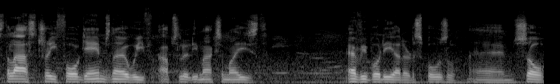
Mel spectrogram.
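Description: At a fairly quick pace, a man talks in a fairly low pitch with little pitch movement and a slightly mellow tone.

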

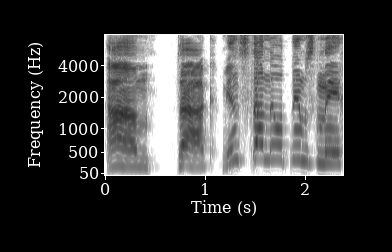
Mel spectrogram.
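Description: This cartoonish character voice sits at a fairly high pitch and moves at a fairly slow pace. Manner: calm, pragmatic.

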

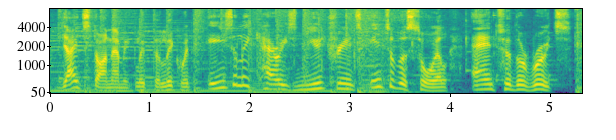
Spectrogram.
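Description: Over clear music in the background, a man with a fairly high pitch speaks at a moderate pace with lively intonation. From Australia. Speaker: TV gardening presenter and horticulturist. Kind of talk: product demonstration narration to camera.

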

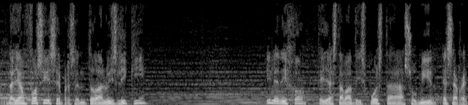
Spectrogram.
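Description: With music playing behind him, a man at a medium pitch talks at a moderate pace, swinging very widely in pitch and taking long, frequent pauses. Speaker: radio host and narrator. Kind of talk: radio history narration.

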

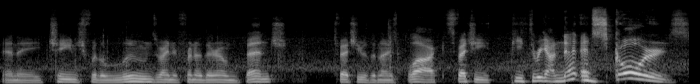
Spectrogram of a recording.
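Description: A man with a plain, everyday voice, medium in pitch, with ordinary pitch variation and a moderate pace. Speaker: sports commentator. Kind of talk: live play-by-play esports hockey commentary over a goal compilation.

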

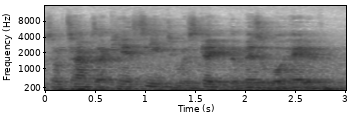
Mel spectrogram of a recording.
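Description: A man's medium-pitched voice at a fairly slow pace, with strong room echo and noticeable background noise. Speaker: open mic poet. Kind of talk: spoken word poetry.

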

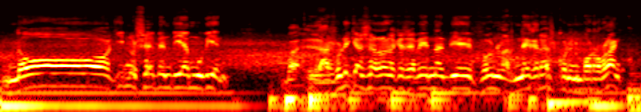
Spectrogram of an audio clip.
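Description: A man speaks in a dry sound with no echo, and there is noticeable background noise. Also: moderate pace. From Soria, Spain. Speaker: livestock dealer and farmer. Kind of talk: interview answer. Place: open country.

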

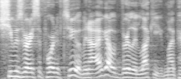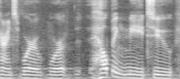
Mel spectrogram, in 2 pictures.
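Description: A man speaks at a moderate pace. His pitch variation is ordinary. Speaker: interview guest. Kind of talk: interview answer. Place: studio. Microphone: lapel.

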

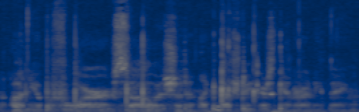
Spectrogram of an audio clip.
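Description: A woman whispers at a moderate pace. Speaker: ASMR artist. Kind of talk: ASMR roleplay as a friend, personal attention. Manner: whispered, soft, friendly. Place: home room. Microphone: earbuds.

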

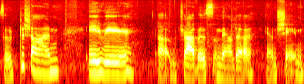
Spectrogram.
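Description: A woman of medium pitch with lively intonation. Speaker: PhD candidate; candidate. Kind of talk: PhD defense talk. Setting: university presentation with audience and online. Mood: warm, grateful. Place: hall.

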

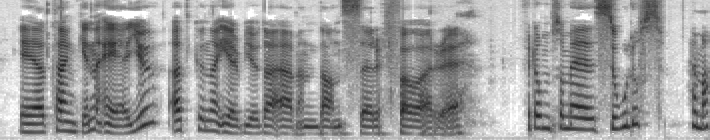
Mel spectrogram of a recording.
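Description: Her pitch swinging very widely, a woman speaks at a very slow pace over a quiet background. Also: medium pitch for a woman. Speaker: dance club board member and dance instructor. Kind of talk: casual interview chat. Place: home room. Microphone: headset.

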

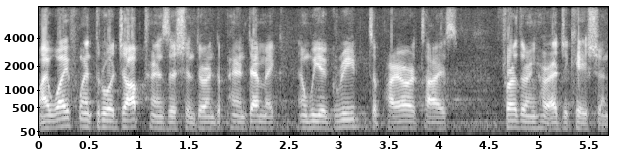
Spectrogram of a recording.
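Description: A man at a very fast pace, with very even loudness, fairly even intonation and light background noise. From Providence, Rhode Island. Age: 20s. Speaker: community college student. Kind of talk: prepared speech. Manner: formal. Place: hall. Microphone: lapel.

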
